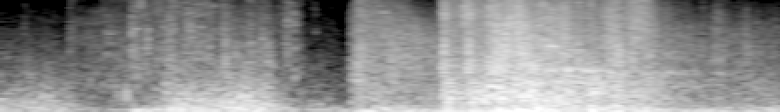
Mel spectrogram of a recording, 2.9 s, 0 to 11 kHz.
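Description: Gunfire in Counter-Strike on the Dust2 map during a pro match, a couple of bursts of rapid shots, the louder burst coming after a short gap.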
